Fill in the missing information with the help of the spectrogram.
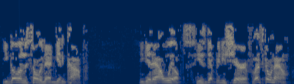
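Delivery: high, loud, commanding; urgent orders. A narrator's reading. Curly sends Witt for the deputy, urgent. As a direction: send them off with shrieked urgency.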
